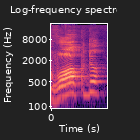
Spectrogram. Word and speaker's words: walked: तो walk में से walked home, प क स श च के बाद अगर ड आता है तो ड का प्रोनाउंसिएशन ट होता है।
